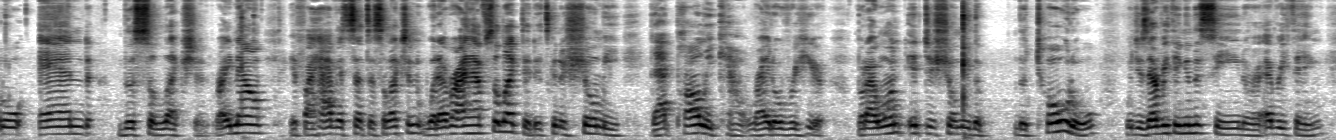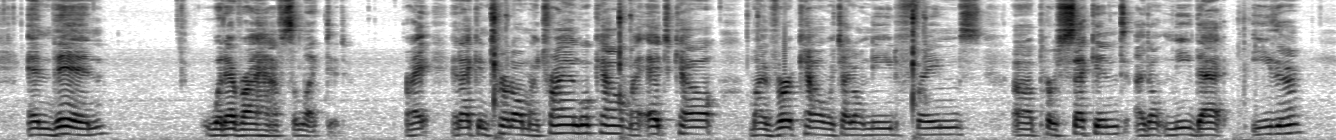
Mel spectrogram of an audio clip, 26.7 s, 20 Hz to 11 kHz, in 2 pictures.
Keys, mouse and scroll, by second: 2.4 click, 9.6 click, 18.2 click, 19.5 click, 20.8 click, 22.4 click.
